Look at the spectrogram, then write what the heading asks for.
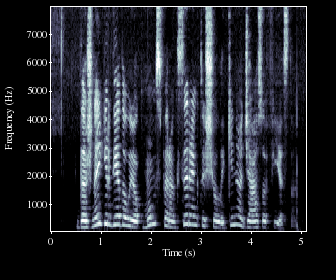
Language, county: Lithuanian, Vilnius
